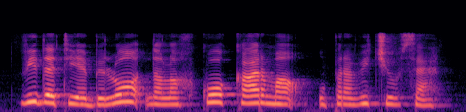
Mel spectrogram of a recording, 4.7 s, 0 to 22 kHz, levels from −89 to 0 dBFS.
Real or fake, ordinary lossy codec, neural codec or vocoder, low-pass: real; none; none; 7.2 kHz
